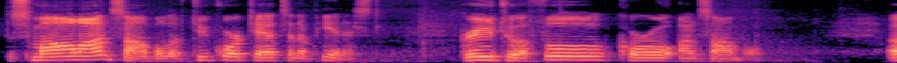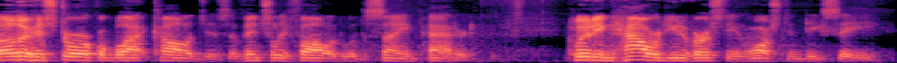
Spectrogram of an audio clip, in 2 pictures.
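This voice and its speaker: A man reading a scripted church devotional aloud in a measured, formal way, pausing between phrases. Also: medium pitch. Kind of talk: scripted narration, read aloud.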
